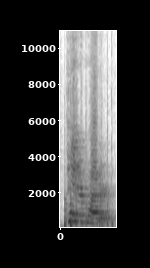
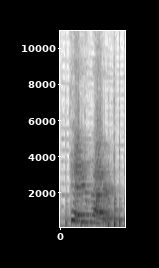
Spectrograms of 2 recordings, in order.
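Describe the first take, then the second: No difference in how they are said.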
